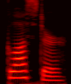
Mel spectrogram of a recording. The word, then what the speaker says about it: Gloucester: Gloucester. – Gloucester. That does not look like that's pronounced like that.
